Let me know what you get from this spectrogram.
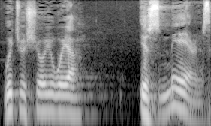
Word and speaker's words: Izmir: Now, today, as I'm speaking, when you look at SMYRNA, it's now called Izmir. That's how they pronounce it in Turkey.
